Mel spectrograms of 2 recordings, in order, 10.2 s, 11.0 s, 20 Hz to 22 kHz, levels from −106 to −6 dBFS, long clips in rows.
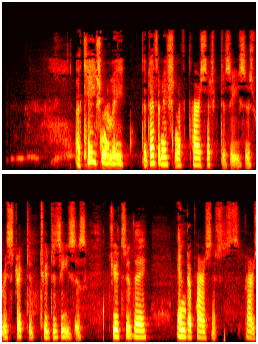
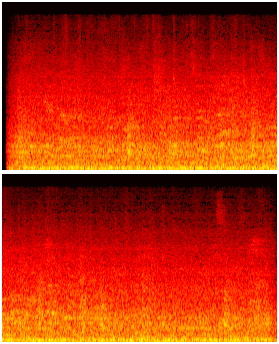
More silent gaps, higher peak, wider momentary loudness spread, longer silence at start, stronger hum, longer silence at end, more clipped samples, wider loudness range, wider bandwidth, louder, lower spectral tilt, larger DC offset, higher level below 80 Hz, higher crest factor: neither; first, -4 dBFS vs -22 dBFS; first, 16 LU vs 2 LU; first, 1.45 s vs 0.1 s; neither; about the same, 0 s vs 0 s; neither; about the same, 3 LU vs 1 LU; second, 11.5 kHz vs 15 kHz; first, -26 LUFS vs -39 LUFS; second, -5.5 dB/octave vs -7 dB/octave; neither; second, -78 dBFS vs -42 dBFS; first, 22 dB vs 14 dB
